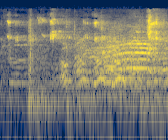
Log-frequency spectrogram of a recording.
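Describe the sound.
A basketball dribbled on a gym floor during a boys' high school game between Triton and Bethlehem Academy: several sharp, hollow bounces at an uneven pace beneath a commentator's voice.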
